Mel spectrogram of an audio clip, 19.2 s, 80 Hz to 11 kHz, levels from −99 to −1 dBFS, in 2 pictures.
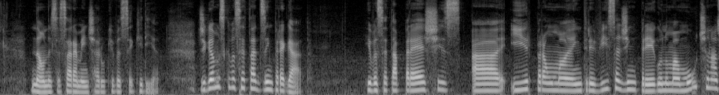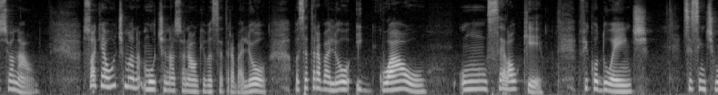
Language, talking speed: Portuguese, 140 wpm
